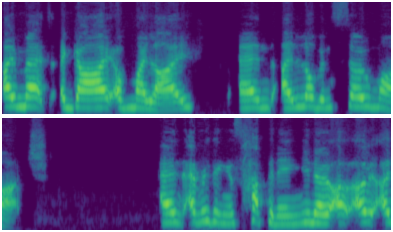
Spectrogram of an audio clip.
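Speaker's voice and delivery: teary voice catching on words, near tears. Sharing happy personal news with others, about to cry. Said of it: "I'm just gonna cry in a second".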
